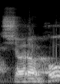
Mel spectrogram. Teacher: इसके आगे भ ये मृदु व्यंजन आने के कारण विसर्ग का ओ हुआ है, शरभो हुआ है।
